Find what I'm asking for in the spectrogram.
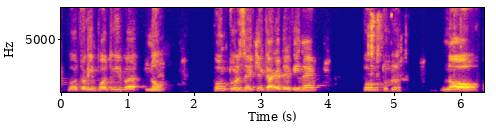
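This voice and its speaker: A man chairing a county council meeting, reading out agenda items and calling votes in a brisk, routine way. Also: a little high, warm tone, poor audio. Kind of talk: formal procedural chairing.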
